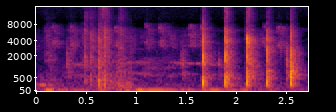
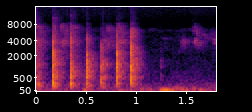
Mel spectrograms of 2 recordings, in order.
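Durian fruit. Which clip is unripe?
The second.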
